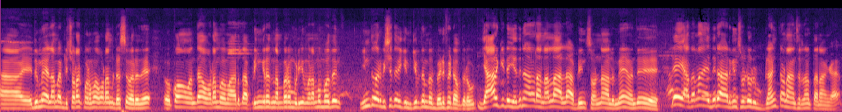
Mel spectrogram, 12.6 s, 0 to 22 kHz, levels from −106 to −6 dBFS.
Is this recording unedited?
no; 1 cut; at 7.1 s

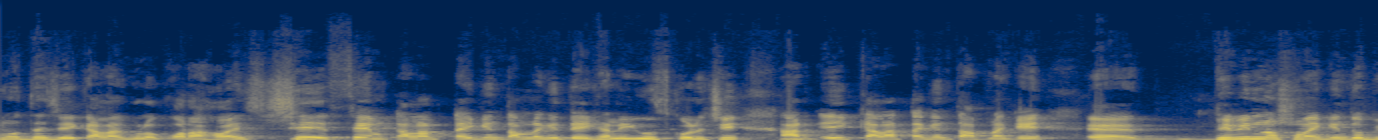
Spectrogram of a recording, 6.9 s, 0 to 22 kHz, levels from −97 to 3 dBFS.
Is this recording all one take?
yes; 0 cuts

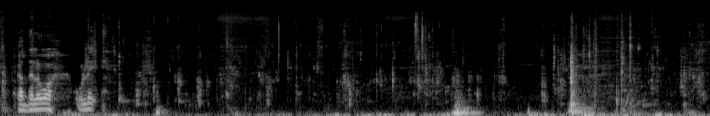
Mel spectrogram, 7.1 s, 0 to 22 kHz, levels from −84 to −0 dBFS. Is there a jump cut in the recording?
no; 0 cuts

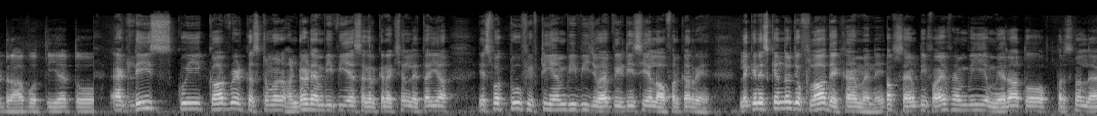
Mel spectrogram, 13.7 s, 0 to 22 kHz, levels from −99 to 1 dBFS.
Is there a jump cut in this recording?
yes; 2 cuts; at 1.3 s, 11.1 s

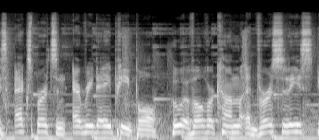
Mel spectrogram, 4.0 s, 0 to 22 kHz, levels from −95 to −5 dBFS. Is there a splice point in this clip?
no; 0 cuts

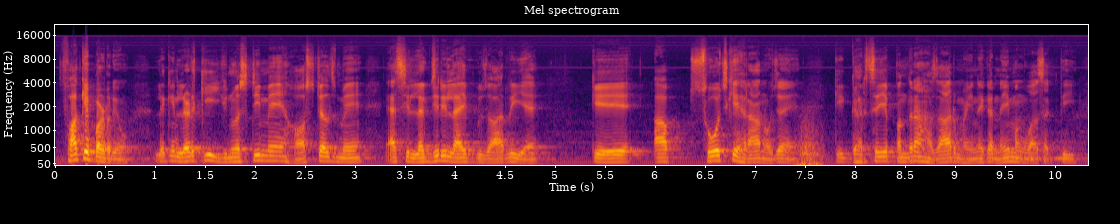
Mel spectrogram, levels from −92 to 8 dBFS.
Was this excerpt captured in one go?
yes; 0 cuts

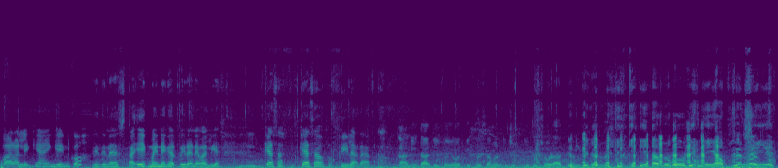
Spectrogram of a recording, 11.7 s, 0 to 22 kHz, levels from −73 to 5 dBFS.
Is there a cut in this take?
yes; 2 cuts; at 1.4 s, 5.9 s

